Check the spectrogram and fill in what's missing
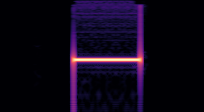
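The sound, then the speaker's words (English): A single electronic beep on a phone line, a steady mid-pitched tone lasting about half a second, loud and clean with silence on either side and no voices. “So, I don't know why it's beeping.”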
